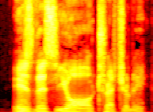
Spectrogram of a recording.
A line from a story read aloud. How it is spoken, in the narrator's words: he snarled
